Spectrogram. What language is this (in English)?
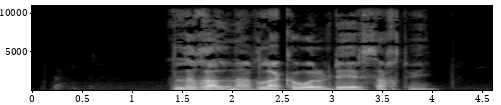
Pashto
